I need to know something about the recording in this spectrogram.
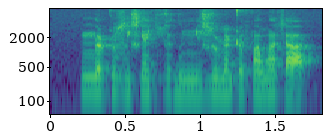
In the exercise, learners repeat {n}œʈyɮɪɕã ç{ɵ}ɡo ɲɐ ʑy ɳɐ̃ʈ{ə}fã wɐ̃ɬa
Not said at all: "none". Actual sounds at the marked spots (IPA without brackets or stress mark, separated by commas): n, ø, ø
